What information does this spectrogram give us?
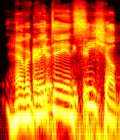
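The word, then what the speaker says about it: Sechelt: Have a great day in Seashelt. Now I know how to say it. Yes. Seashelt. Seashelt. You're right. When I look at the spelling, it looks like Sahel.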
